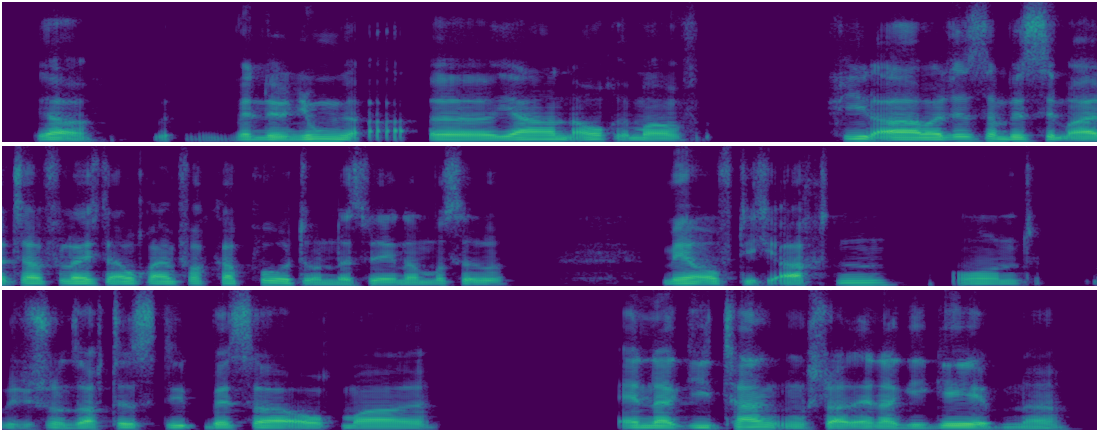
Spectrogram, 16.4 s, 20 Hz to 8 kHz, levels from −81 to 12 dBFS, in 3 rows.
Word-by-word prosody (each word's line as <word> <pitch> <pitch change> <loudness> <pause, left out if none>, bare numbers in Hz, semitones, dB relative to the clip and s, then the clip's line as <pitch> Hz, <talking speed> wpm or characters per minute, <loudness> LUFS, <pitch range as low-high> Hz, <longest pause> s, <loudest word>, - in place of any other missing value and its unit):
ja, - - +1 0.3
w - - -13
wenn 95 0 -5
du 95 -1 +3
in 90 - -4
jungen, 105 -1 +2
ah, - - -10
äh, 90 -1 +3
Jahren 105 +2 +3
auch 105 +2 0
immer 90 -2 -1
v - - -25 0.6
viel 120 0 0
arbeitest, 100 +3 +4
dann 110 - +1
bist 105 0 +1
du - - +2
im - - -3
Alter 100 +3 +3
vielleicht 105 0 +1
auch 95 0 +1
einfach 95 +1 0
kaputt 105 +2 -1
und 80 0 -4
deswegen 90 +2 -2
dann 90 0 -2
musst 95 +2 -7
du 90 0 -2 0.8
mehr 100 +1 +3
auf 95 +1 0
dich - - -7
achten. 115 +2 -2 0.2
Und 95 0 -6 0.2
wie 90 - -10
du 90 - -12
schon 90 -1 -4
sagtest, 90 +2 -1
die 100 -1 +1
besser 95 -1 +1
auch 90 0 0
mal 90 0 -1 0.9
Energie 95 0 +1
tanken 110 -6 0
statt 85 - +1
Energie 85 -1 -1
geben, 95 -5 +3
ne? 85 +6 -6
95 Hz, 170 wpm, -24 LUFS, 90-100 Hz, 0.9 s, arbeitest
